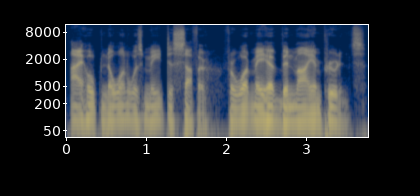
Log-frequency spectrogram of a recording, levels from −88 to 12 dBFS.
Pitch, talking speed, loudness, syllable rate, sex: 80 Hz, 240 wpm, -20 LUFS, 5.7 syllables/s, male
